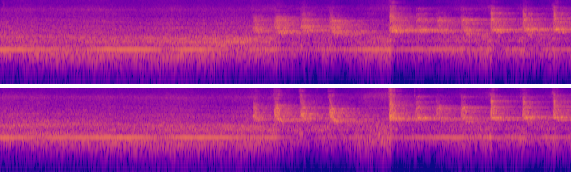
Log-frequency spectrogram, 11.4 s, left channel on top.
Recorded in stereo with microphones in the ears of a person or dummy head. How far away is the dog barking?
About 5.5 m.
